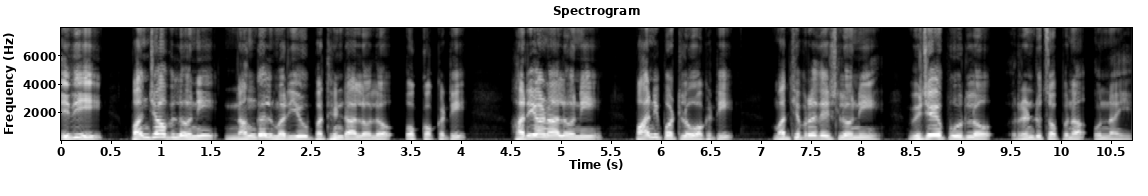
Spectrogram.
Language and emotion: Telugu, neutral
